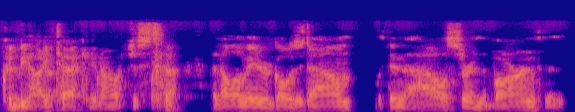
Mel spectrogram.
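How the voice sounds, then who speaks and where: A man's voice: lowish voice, moderate pace, husky. A man appearing as a podcast guest, speaking tentatively and speculatively, with many hesitations and restarts. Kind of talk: casual podcast interview. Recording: dull lo-fi remote audio.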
